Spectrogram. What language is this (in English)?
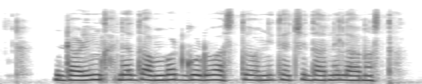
Marathi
